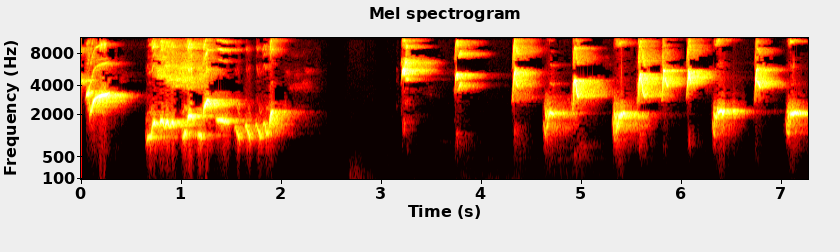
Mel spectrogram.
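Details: White-rumped shama master recording played to make silent, weak birds reply: a rich tumbling warble of varied whistled notes, a gap, then spaced sharp upswept whistles repeated about every half second.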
